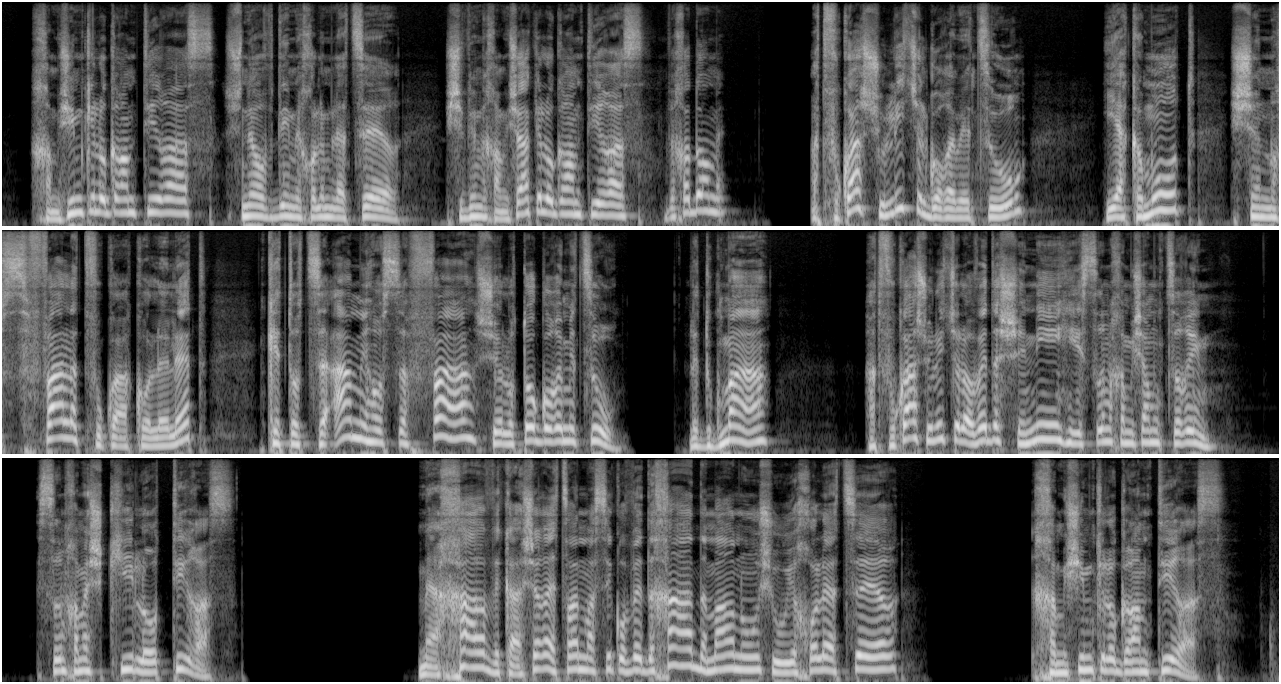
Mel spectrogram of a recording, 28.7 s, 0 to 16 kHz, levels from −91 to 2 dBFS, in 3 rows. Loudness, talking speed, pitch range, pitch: -17 LUFS, 110 wpm, 150-220 Hz, 185 Hz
